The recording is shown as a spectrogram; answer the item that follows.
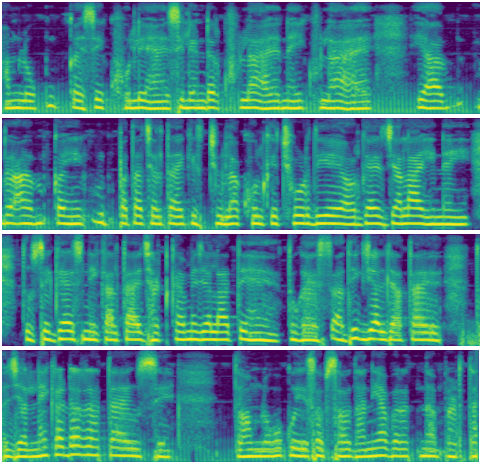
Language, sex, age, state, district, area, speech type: Hindi, female, 30-45, Uttar Pradesh, Ghazipur, rural, spontaneous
